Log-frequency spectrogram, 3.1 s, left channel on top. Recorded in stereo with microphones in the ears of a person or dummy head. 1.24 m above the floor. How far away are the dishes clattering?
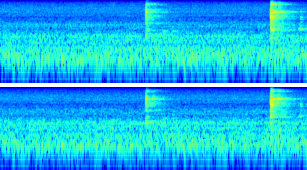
About 1.1 m.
